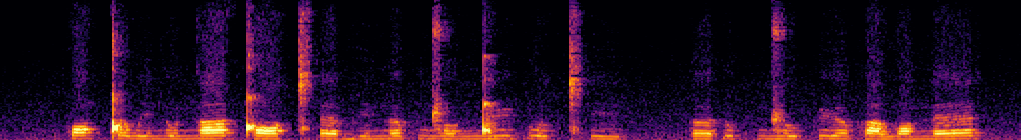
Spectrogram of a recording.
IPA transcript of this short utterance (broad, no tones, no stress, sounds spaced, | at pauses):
p ɒ ǃ ə w i n u n a ǃ ɒ ǀʰ ɛ b i n ə p ŋ͡ǁ o ŋ͡ǃ y ɠ u l ǀʰ i | ə ɗ u k ŋ͡ǁ u k y ə̯ p a w ɒ n ɛ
